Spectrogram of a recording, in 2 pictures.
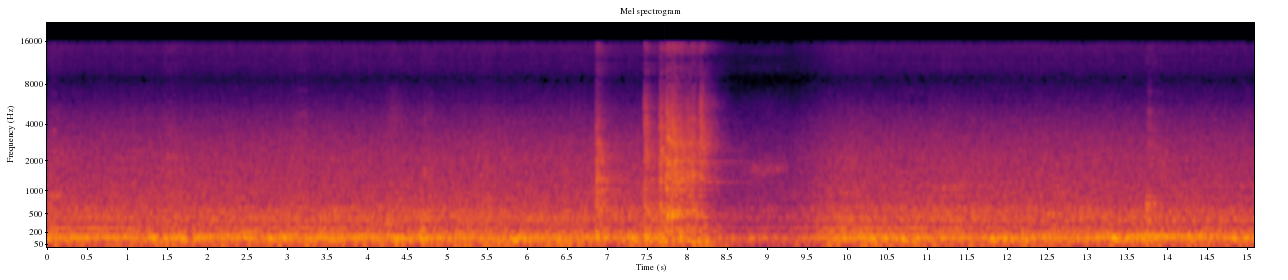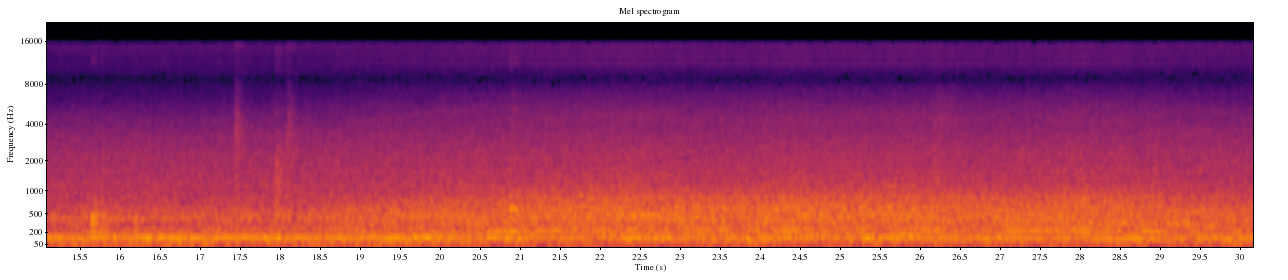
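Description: A steady low hum under even background noise, with a brief louder rush of noise about seven seconds in, followed by a short dip in level.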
